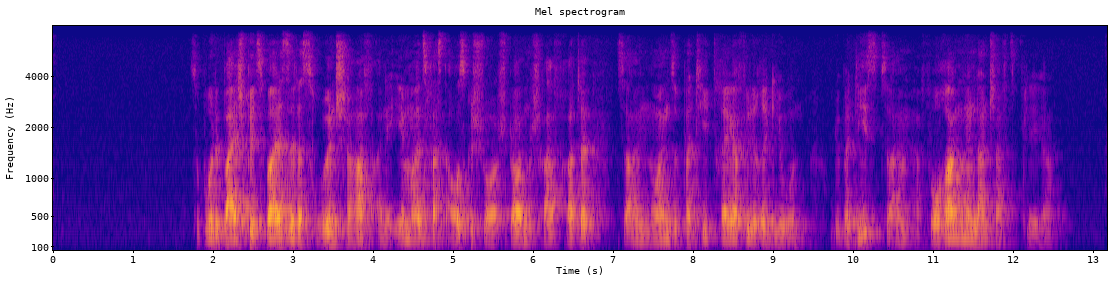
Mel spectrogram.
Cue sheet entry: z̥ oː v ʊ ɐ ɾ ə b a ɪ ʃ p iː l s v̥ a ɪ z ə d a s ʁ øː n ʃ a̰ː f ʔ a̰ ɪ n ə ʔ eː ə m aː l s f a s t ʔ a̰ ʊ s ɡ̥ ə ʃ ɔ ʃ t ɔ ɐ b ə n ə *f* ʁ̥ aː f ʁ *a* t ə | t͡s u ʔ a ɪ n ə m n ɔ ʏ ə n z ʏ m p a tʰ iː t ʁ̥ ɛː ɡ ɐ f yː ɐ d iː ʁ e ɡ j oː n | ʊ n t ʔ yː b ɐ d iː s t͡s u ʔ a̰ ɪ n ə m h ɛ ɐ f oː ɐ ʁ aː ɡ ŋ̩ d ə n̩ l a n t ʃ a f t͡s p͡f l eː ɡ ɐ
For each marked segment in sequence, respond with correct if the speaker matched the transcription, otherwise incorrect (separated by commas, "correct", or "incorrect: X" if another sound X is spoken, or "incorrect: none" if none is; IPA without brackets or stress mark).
incorrect: ʃ, correct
